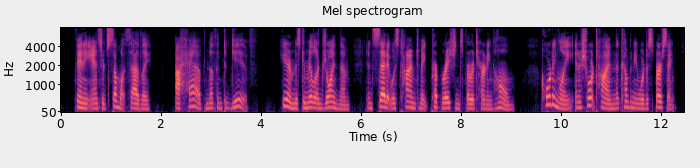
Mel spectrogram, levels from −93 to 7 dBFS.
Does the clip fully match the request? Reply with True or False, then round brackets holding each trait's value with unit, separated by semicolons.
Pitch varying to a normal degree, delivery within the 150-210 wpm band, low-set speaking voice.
False (3.2 semitones; 160 wpm; 175 Hz)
